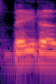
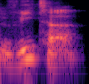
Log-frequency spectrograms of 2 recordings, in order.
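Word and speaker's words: βήτα: Did you know the Greeks don't pronounce beta the way you see it? It's pronounced vita.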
